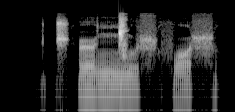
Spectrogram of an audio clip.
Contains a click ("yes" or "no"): yes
